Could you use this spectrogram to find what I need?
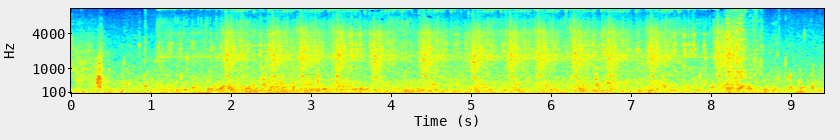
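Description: Rapid rhythmic ticking sounds as a fishing line is reeled in.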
